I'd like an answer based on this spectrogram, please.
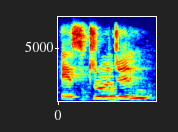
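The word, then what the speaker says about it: oestrogen: Then estrogen, O is silent.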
